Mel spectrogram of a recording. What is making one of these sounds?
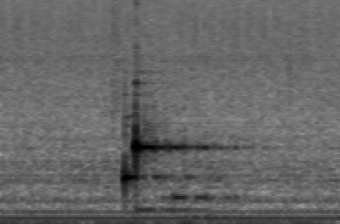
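A short notification chime sounds.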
